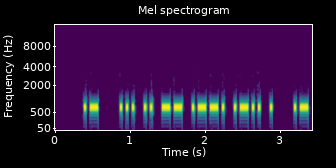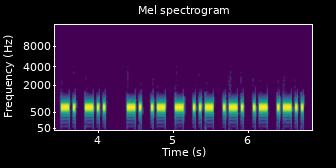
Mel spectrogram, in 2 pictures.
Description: Morse code, heard as a keyed tone, about 32 wpm, 700 Hz. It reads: A SIMPLE AND NATURAL
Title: Sentences from Top 1000 Words - Review Part 4 - 30wpm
